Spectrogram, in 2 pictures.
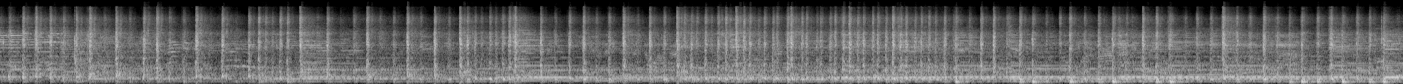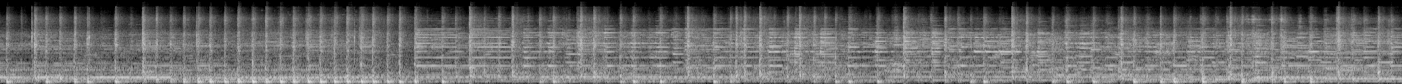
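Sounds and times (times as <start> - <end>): percussion: 0.0 - 28.0
plucked strings: 0.0 - 28.0.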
